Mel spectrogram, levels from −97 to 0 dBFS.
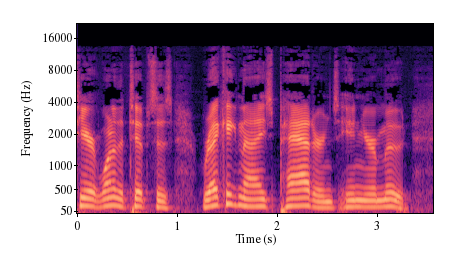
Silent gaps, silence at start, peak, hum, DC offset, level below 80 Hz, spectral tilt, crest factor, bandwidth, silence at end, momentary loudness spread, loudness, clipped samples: none; 0 s; 0 dBFS; none; under 0.1%; -38 dBFS; -5.5 dB/octave; 18 dB; 13.5 kHz; 0 s; 7 LU; -18 LUFS; under 0.1%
